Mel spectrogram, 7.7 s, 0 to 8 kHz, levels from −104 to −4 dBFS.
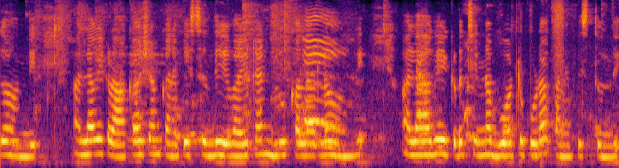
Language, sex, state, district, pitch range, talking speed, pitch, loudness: Telugu, female, Andhra Pradesh, Sri Satya Sai, 220-245 Hz, 145 wpm, 235 Hz, -15 LUFS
